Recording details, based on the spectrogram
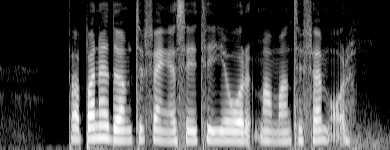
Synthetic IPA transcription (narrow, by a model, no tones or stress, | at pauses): pʰapːanæɖœmd̪t̪ʰɪlfɛŋːɛlsəɪt̪ʰiːəoːɾmamːant̪ʰɪlfɛmːʔo̰ːɾ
